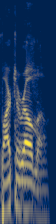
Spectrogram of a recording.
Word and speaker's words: Bartiromo: Bartiromo.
